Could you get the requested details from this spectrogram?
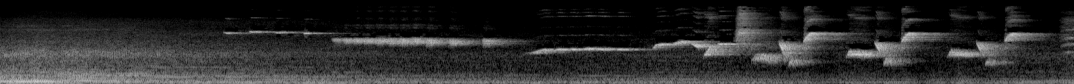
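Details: White-rumped shama in a warbling song: long pure whistles stepping down in pitch, then a fast run of sharp rising and falling notes repeated several times, over low background hum.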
